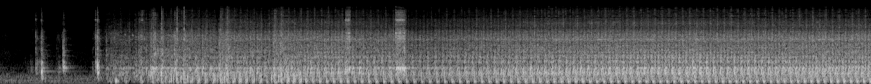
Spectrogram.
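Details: 5hp minibike single with a homemade welded exhaust, baffle and slight leak. After a few pulls it catches and settles into a loud, steady, even popping run. Finding: normal running, fairly loud.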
